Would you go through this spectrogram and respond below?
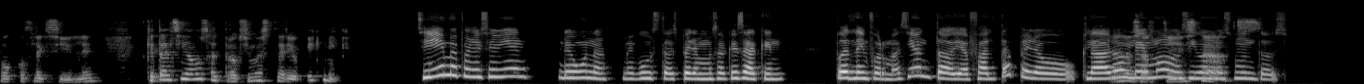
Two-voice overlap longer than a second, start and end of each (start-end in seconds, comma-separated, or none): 11.1-12.7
